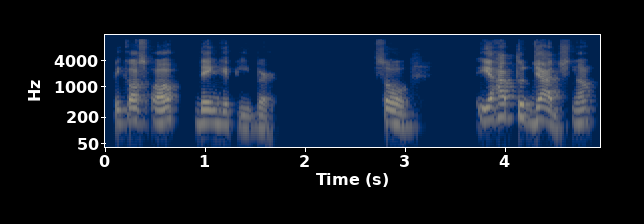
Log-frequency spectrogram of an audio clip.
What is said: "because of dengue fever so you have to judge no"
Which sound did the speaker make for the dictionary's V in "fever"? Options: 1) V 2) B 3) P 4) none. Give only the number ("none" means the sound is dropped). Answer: 2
